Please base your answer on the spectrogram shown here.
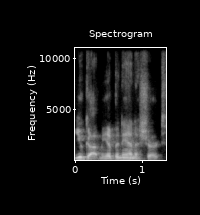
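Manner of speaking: mock, bone-dry, no-joke deadpan delivery. Retelling a bandmate's reply over lunch: imitating Hans, deadpan. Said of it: "with this complete deadpan look".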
